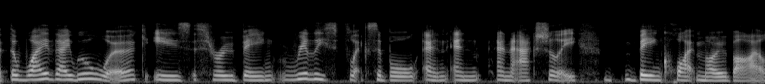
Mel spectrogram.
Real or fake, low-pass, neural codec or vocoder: real; 7.2 kHz; none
